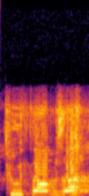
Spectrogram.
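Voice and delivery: catchphrase said through laughter; laughing catchphrase. Retold or imitated. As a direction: laugh while saying it.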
